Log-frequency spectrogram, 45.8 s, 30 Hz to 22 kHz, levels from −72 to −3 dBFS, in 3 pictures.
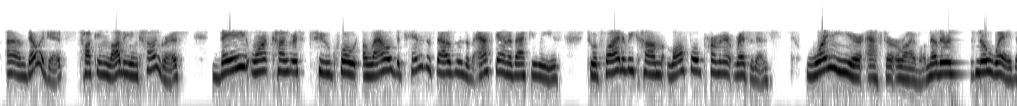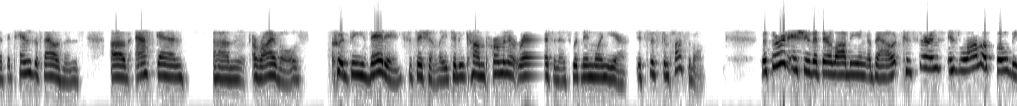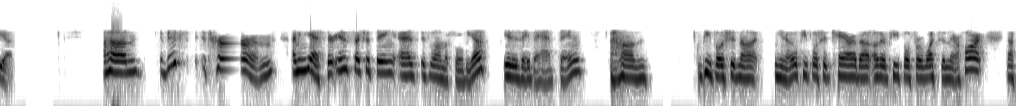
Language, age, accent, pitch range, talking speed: English, 50-69, American, 185-255 Hz, 135 wpm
